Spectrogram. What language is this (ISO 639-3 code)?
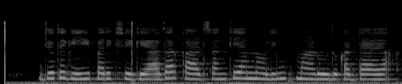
kan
